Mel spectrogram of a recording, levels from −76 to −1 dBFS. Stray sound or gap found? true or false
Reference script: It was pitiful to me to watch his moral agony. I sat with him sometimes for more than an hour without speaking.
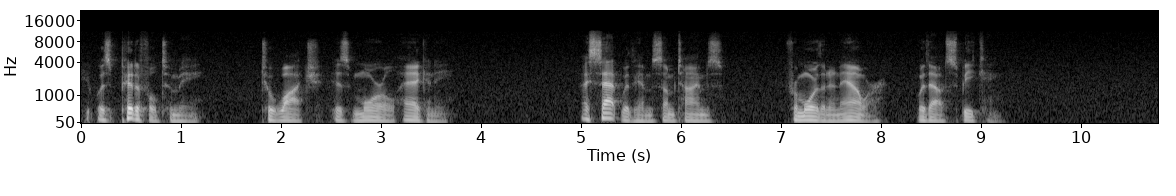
false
